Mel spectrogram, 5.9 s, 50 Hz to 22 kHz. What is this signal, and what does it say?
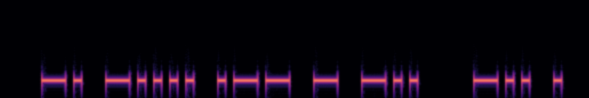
Morse code, heard as a keyed tone, about 15 wpm, 700 Hz. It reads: N6WTD DE
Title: USA Callsign DE Callsign - 5 Characters - 15wpm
